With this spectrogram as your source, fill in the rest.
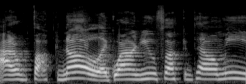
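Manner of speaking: put-on yelling. Retelling a texted exchange with him: imitating someone yelling. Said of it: "it was just him yelling at me".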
